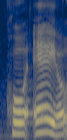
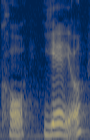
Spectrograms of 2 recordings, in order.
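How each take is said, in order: First: The ending is said without a y glide. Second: The ending is said with a y glide. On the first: "it's very common to pronounce it as ko'eo" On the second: "instead of ko'yeo"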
